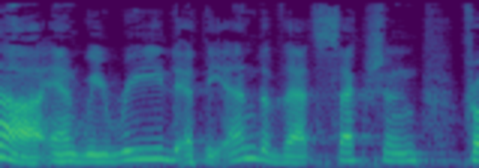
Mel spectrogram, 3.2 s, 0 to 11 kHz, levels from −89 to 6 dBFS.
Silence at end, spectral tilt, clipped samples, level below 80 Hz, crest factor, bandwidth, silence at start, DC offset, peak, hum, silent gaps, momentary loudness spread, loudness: 0 s; -6 dB/octave; under 0.1%; -68 dBFS; 18 dB; 10.5 kHz; 0 s; under 0.1%; -10 dBFS; none; none; 9 LU; -30 LUFS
